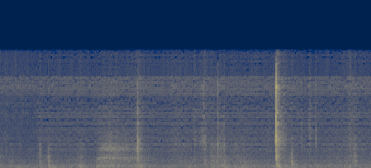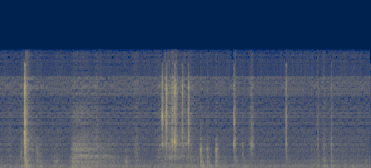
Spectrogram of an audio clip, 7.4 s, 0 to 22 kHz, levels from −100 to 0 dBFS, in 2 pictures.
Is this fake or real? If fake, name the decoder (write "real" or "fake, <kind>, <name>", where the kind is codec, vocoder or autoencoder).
fake, autoencoder, DAC-VAE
